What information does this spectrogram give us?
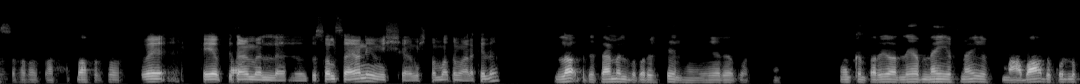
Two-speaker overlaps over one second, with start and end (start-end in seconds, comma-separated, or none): none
